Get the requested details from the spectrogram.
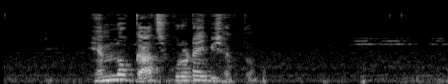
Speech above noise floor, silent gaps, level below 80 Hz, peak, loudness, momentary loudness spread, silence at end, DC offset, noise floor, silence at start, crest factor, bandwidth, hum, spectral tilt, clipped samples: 33 dB; none; -52 dBFS; -2 dBFS; -21 LUFS; 25 LU; 0.3 s; under 0.1%; -54 dBFS; 0.5 s; 22 dB; 11.5 kHz; none; -4 dB/octave; under 0.1%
